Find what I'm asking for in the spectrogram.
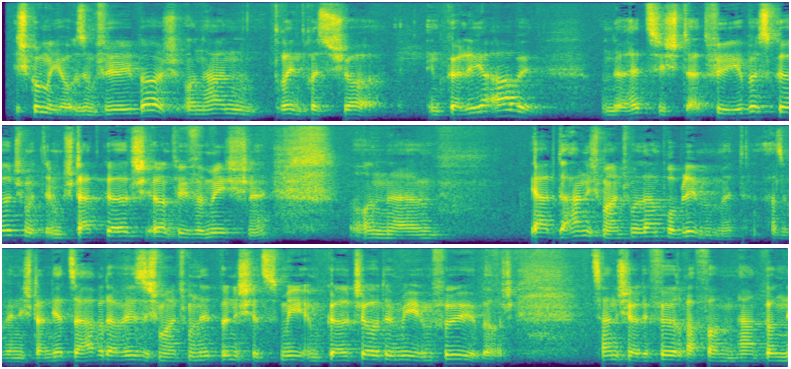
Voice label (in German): Koelsch vs Platt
